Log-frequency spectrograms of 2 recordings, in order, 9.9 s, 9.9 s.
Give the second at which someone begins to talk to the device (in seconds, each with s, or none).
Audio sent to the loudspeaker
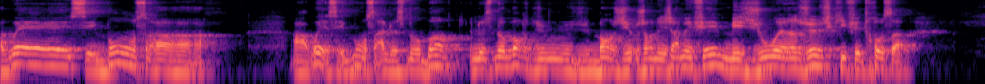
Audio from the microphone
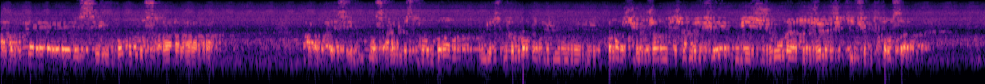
none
